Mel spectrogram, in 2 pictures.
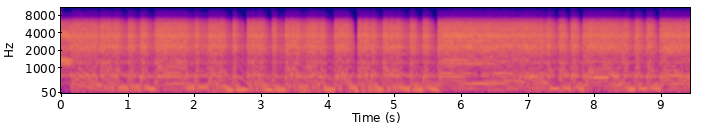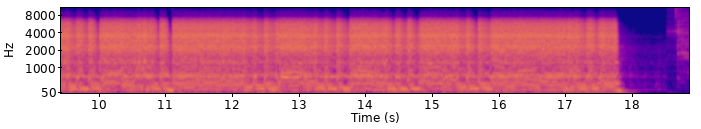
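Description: High-gain electric guitar riff in drop C from a PRS S2 Satin 24, played through a Revv Generator 120 amp capture and a MIKKO2 cabinet impulse response that blends four miked cabinets. The playing is steady and rhythmic, with the top end rolled off by the cab sim, and it cuts off suddenly near the end.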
